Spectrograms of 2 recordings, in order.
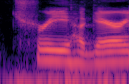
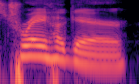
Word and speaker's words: Treehugger: we have met Alexander treehugger Ian what is it tree hugger tree hugger it's trey hug air people often mispronounced it Trey hug air Trey hug air and like alex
